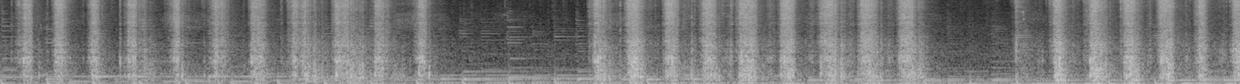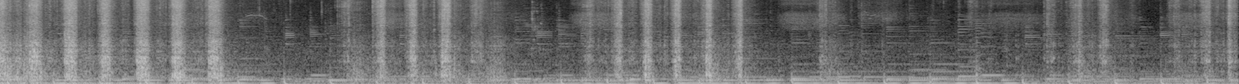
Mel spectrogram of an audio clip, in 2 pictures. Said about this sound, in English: Then we'll grate the onion.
